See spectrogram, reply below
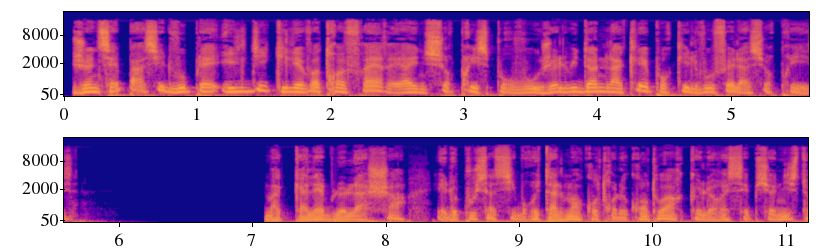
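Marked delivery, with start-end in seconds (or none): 0.1-5.7 high, choked pleading voice; frightened clerk. A narrator's reading. Terrified clerk under McCaleb's arm, high and pleading. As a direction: beg to be let go.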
